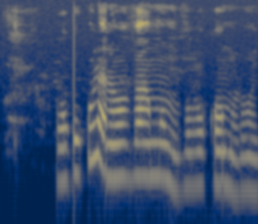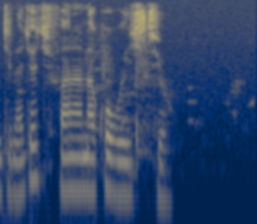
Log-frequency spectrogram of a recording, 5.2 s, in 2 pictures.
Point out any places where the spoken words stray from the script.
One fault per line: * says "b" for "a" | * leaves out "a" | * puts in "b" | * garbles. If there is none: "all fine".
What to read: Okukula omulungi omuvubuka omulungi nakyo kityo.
* says "n'ovaamu" for "omulungi"
* puts in "kifaananako bwe"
